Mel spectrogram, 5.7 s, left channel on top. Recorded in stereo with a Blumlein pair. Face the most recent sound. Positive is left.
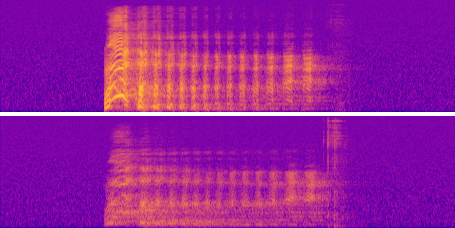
turn(degrees=-45)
